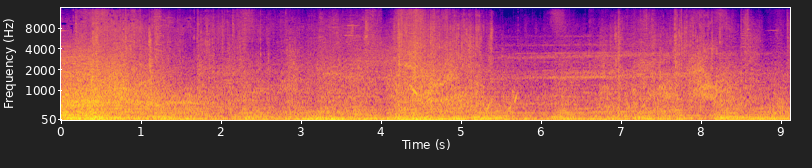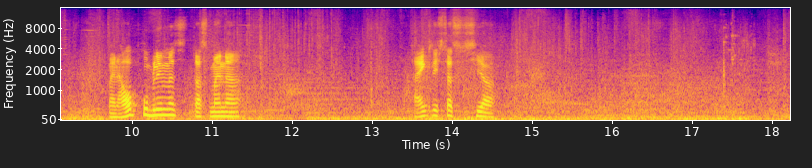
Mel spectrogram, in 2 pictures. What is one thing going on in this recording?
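Heavy blows and magic blasts thud and crash in a battle.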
